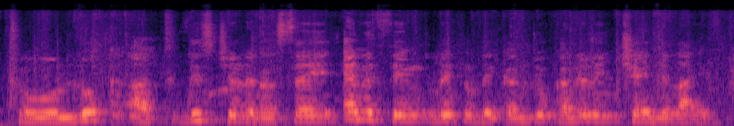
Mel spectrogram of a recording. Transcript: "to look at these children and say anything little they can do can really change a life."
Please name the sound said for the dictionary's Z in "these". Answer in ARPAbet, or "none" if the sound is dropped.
S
